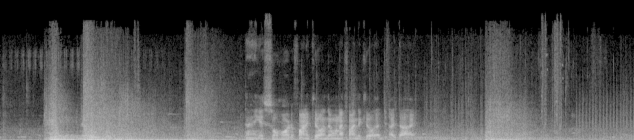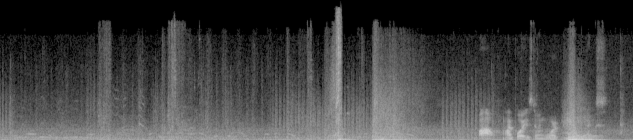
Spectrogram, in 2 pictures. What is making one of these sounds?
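Gunshots bang loudly in short bursts.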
